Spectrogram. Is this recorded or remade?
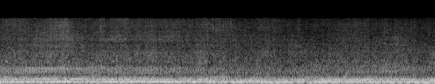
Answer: recorded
